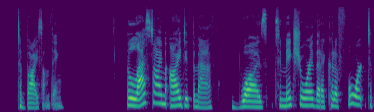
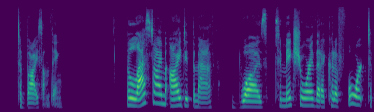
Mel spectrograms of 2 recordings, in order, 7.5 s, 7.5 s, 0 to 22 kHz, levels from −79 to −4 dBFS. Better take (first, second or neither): first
